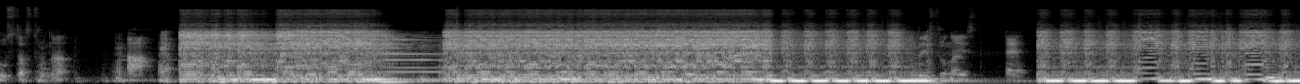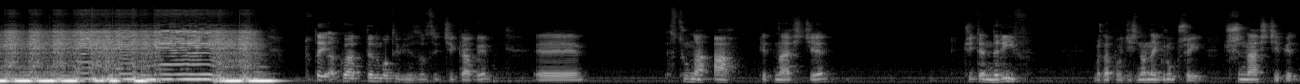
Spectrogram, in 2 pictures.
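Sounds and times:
distorted electric guitar riff: 0:01.1 - 0:15.9.

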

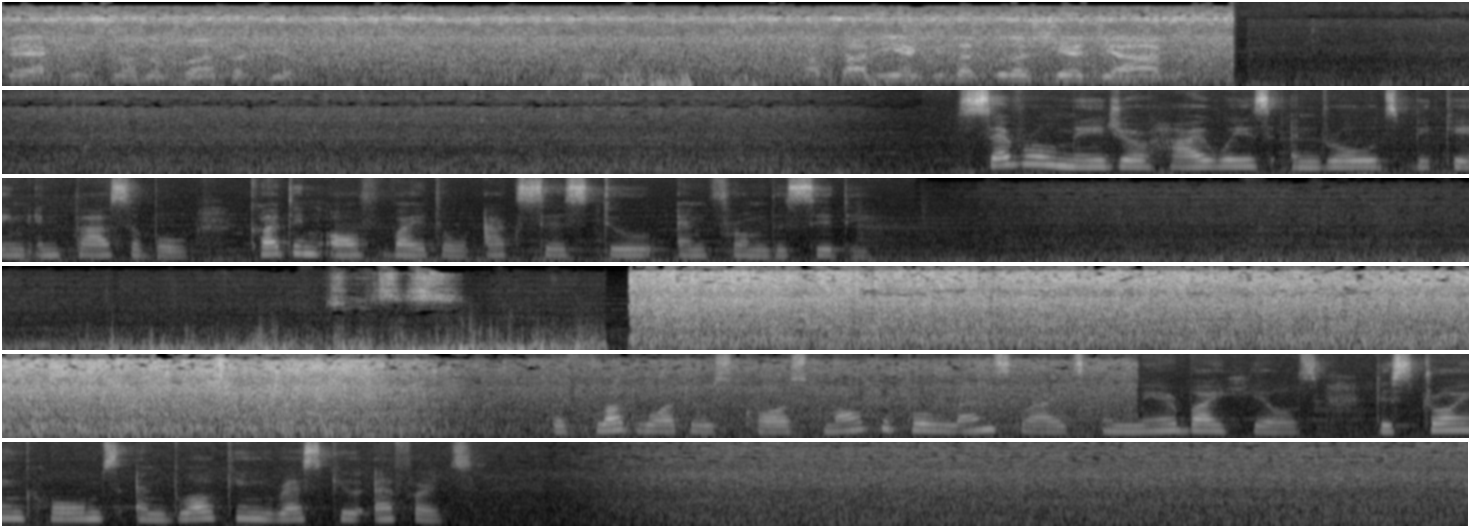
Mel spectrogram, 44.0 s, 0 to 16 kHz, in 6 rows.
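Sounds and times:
floodwater rushing: 0:00.0 - 0:06.2, 0:25.2 - 0:35.0, 0:39.5 - 0:44.0.

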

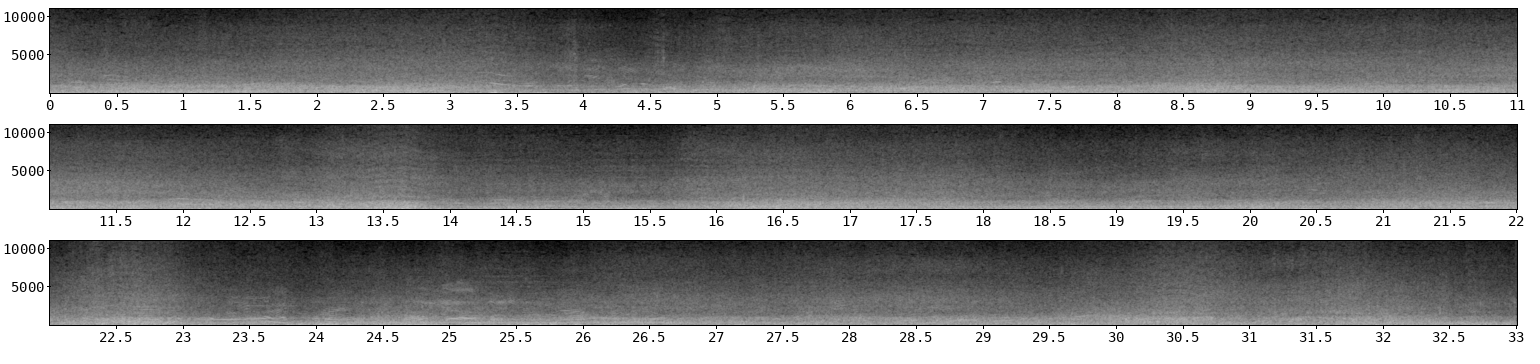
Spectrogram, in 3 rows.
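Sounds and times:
small waves washing on sand: 0:00.0 - 0:33.0.

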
